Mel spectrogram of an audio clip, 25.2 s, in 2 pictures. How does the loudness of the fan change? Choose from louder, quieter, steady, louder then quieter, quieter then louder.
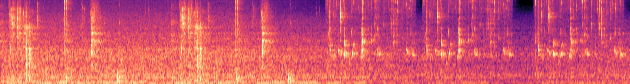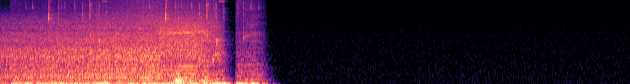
quieter then louder.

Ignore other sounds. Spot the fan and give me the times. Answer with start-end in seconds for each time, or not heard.
0.0-17.1.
